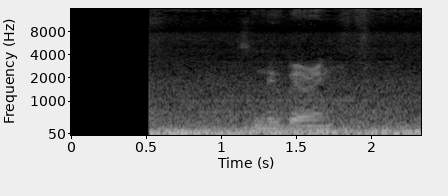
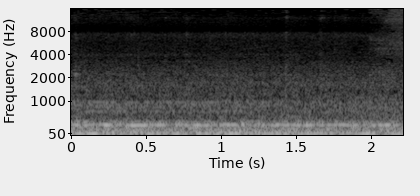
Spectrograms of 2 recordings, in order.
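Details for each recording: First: Carrier rooftop unit 20 hp motor after bearing replacement runs with a smooth, steady low hum and quiet bearings, no grinding, ticking or squeal; back bearing had failed. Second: 20 horsepower Carrier rooftop unit blower motor running: steady low hum with a rough, uneven rumble from a failing rear bearing, later replaced leaving it whisper quiet.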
